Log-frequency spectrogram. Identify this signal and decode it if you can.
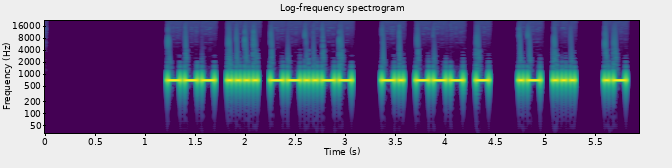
Morse code, heard as a keyed tone, about 28 wpm, 700 Hz. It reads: OH, NOT AS A
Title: Sentences from Top 1000 Words - Review Part 5 - 28wpm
